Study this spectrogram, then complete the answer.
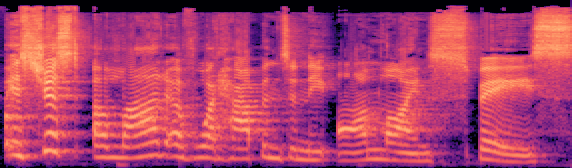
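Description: A woman with a Midwestern American accent and lively intonation. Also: very clean recording, silent background. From US Midwest, St. Louis. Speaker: online business coach. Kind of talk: interview.

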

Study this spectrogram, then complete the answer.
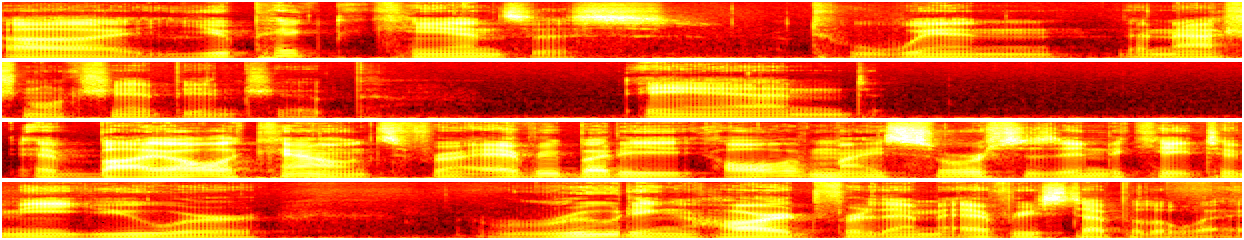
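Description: The recording is very clean with a silent background as a man talks at a moderate speed. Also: ordinary pitch variation. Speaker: podcast host. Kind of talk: casual chat. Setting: studio.

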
